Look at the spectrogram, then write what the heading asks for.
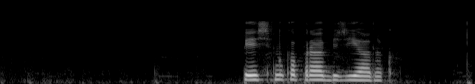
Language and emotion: Russian, neutral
